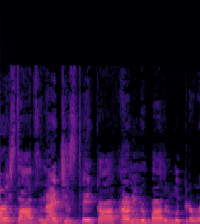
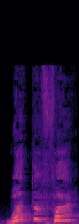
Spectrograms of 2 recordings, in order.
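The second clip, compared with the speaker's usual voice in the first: high, incredulous mock reaction; a lightly voiced stunned old man; baffled; 11 semitones higher than usual. Gentleman's baffled look voiced.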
